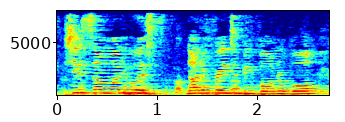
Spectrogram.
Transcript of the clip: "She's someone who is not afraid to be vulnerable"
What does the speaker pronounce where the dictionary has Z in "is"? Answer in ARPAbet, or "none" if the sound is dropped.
Z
